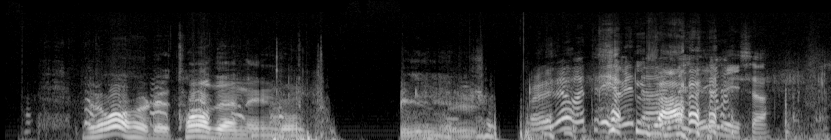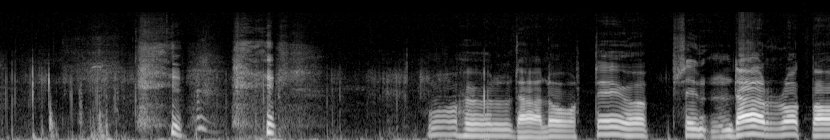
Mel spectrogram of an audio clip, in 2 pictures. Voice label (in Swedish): dialekter; Folkminnen; Svenska sagor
